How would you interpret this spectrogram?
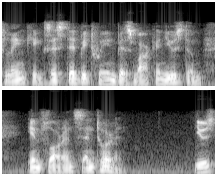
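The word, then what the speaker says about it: Usedom: and that's readers aside that's spelled u-s-e-d-o-m i'm going to pronounce that houston end of readers aside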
